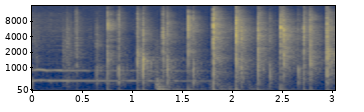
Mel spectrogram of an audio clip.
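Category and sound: crowd, applause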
